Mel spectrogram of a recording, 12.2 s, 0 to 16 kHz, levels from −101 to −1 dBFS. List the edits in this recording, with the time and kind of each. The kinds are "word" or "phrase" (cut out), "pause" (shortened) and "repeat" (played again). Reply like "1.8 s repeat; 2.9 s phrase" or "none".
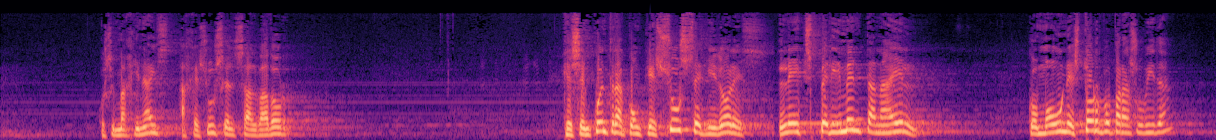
7.7 s pause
